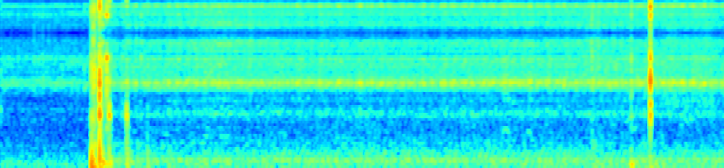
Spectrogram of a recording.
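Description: Motorcycle engines running at low revs in a steady low hum, with a few sharp knocks near the start and again near the end.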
